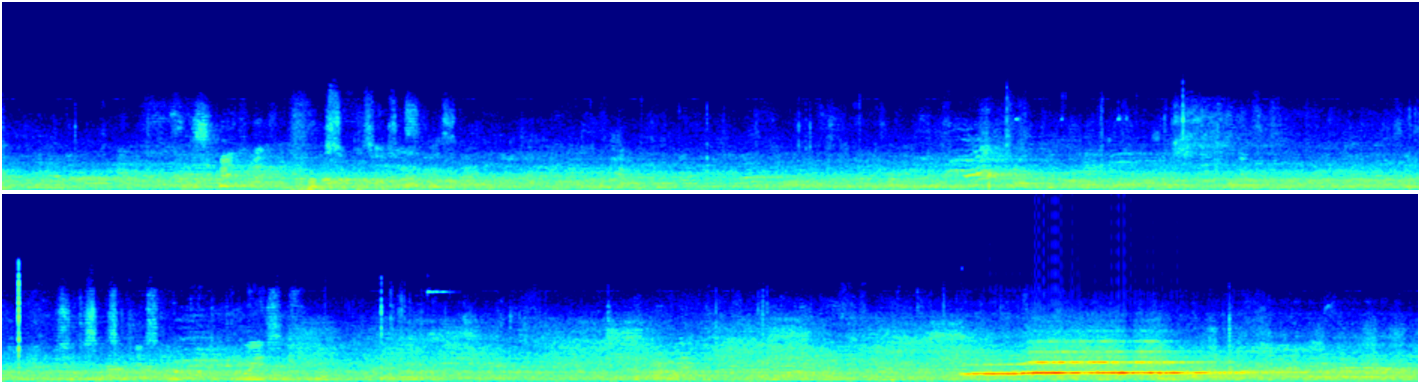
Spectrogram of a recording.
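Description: A crowd chatters and murmurs nearby.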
